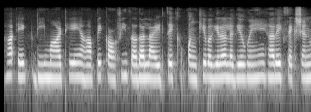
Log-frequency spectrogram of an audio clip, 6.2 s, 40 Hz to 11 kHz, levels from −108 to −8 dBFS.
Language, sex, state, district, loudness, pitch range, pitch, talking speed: Hindi, female, Punjab, Pathankot, -17 LUFS, 220-235 Hz, 225 Hz, 190 wpm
